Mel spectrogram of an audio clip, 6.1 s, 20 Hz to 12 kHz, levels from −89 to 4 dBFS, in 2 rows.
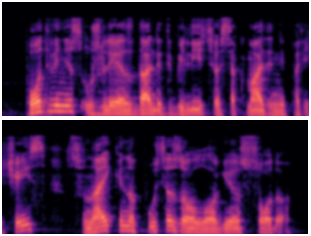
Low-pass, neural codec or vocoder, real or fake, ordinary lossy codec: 7.2 kHz; none; real; MP3, 48 kbps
